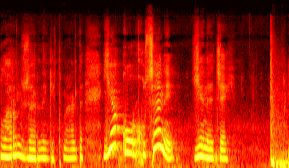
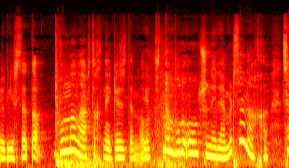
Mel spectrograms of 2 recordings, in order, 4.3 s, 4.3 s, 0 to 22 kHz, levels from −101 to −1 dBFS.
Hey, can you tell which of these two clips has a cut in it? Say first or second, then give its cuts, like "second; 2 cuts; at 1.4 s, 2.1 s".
second; 1 cut; at 2.5 s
